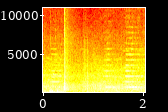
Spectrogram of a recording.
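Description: A single starting-gun shot about half a second in, sending the 100 m hurdlers off the blocks.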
